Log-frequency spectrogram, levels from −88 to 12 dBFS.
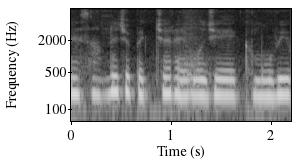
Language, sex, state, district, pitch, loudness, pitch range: Hindi, female, Goa, North and South Goa, 190 Hz, -13 LUFS, 185-200 Hz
